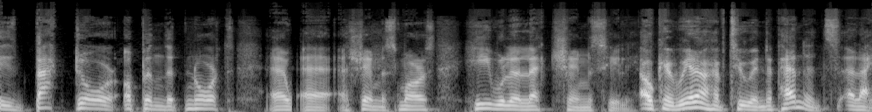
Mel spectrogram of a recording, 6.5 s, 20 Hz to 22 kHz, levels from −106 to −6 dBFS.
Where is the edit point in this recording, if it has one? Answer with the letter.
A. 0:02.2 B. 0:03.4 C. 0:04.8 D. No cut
A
